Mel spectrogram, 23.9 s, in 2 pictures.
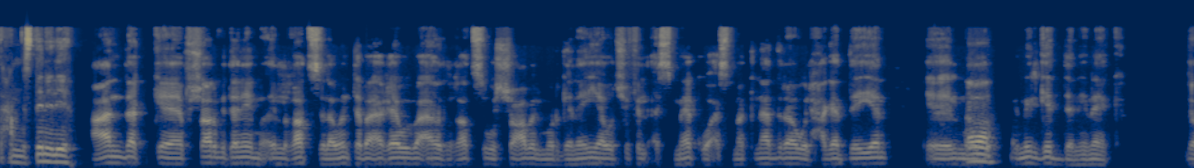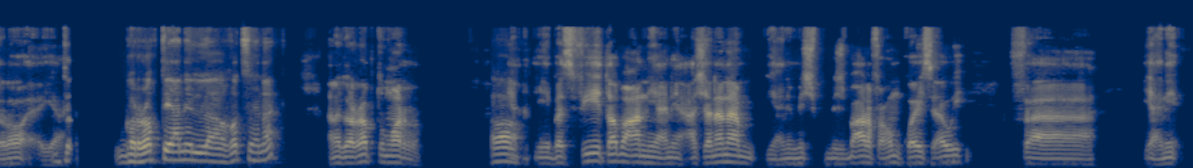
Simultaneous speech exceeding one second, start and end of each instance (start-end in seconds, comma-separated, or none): none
